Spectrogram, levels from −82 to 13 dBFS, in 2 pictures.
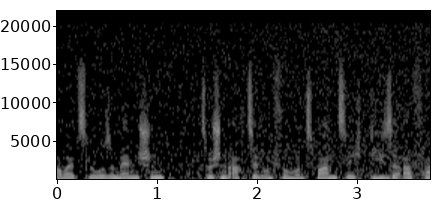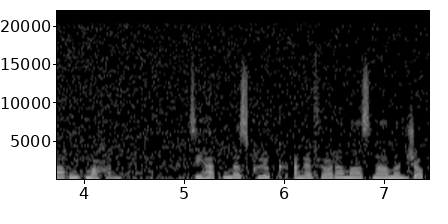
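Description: From start to finish the speech carries overdone noise removal: a noise reduction stage set too aggressively has pulled individual frequency bands down or out wherever they sat close to its noise estimate, taking quieter parts of the voice with them. The pauses fall to near silence sprinkled with twinkling specks. Unlike a noise gate, which shuts the whole signal at once, the damage here is band by band.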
